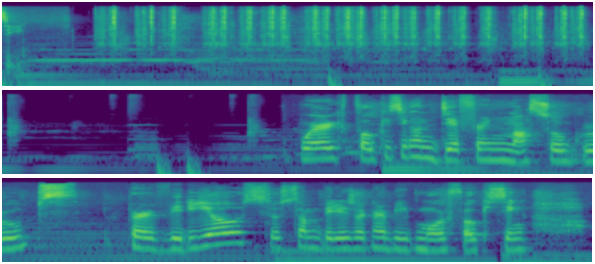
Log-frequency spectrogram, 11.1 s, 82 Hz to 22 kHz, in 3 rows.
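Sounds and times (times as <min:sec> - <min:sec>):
soft background music: 0:00.0 - 0:11.0
typewriter key clicks: 0:00.6 - 0:03.7.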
